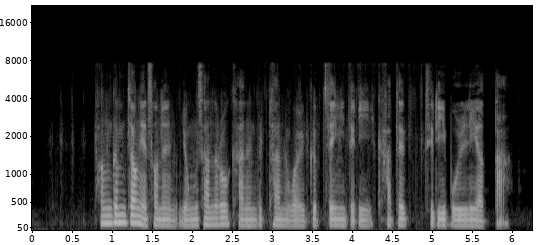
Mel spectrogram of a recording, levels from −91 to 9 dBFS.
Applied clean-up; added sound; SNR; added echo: neural separator model SepFormer DNS4.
